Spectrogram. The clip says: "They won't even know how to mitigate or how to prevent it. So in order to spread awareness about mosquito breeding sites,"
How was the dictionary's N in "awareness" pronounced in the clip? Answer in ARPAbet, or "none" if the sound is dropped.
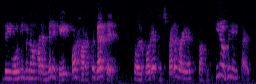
none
